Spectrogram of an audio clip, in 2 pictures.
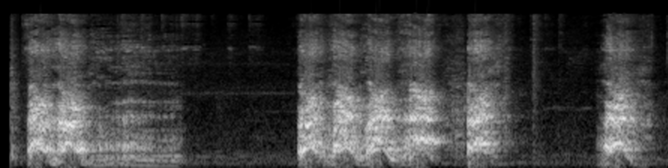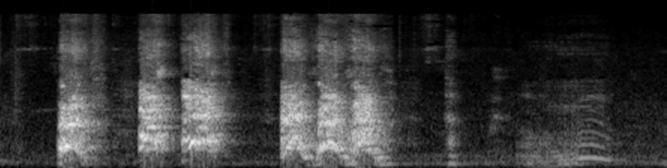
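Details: A four-month-old Belgian Malinois puppy barks loudly in bursts of two to four sharp, harsh barks separated by short pauses, ending with a softer whine.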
